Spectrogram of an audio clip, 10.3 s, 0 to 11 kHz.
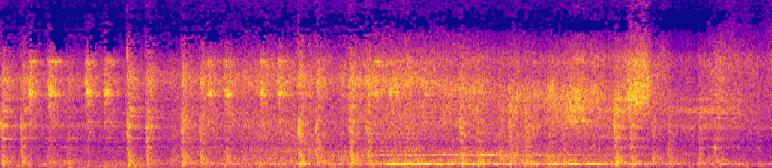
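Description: JR Kyushu 415 series electric multiple unit pulling out and passing close by, its wheels clicking over the rail joints. A steady low hum from the traction motors rises slightly in pitch as the train gathers speed.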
